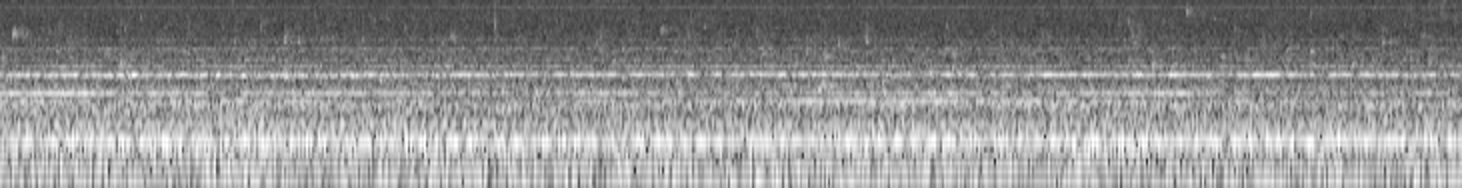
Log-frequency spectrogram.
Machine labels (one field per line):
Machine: pump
